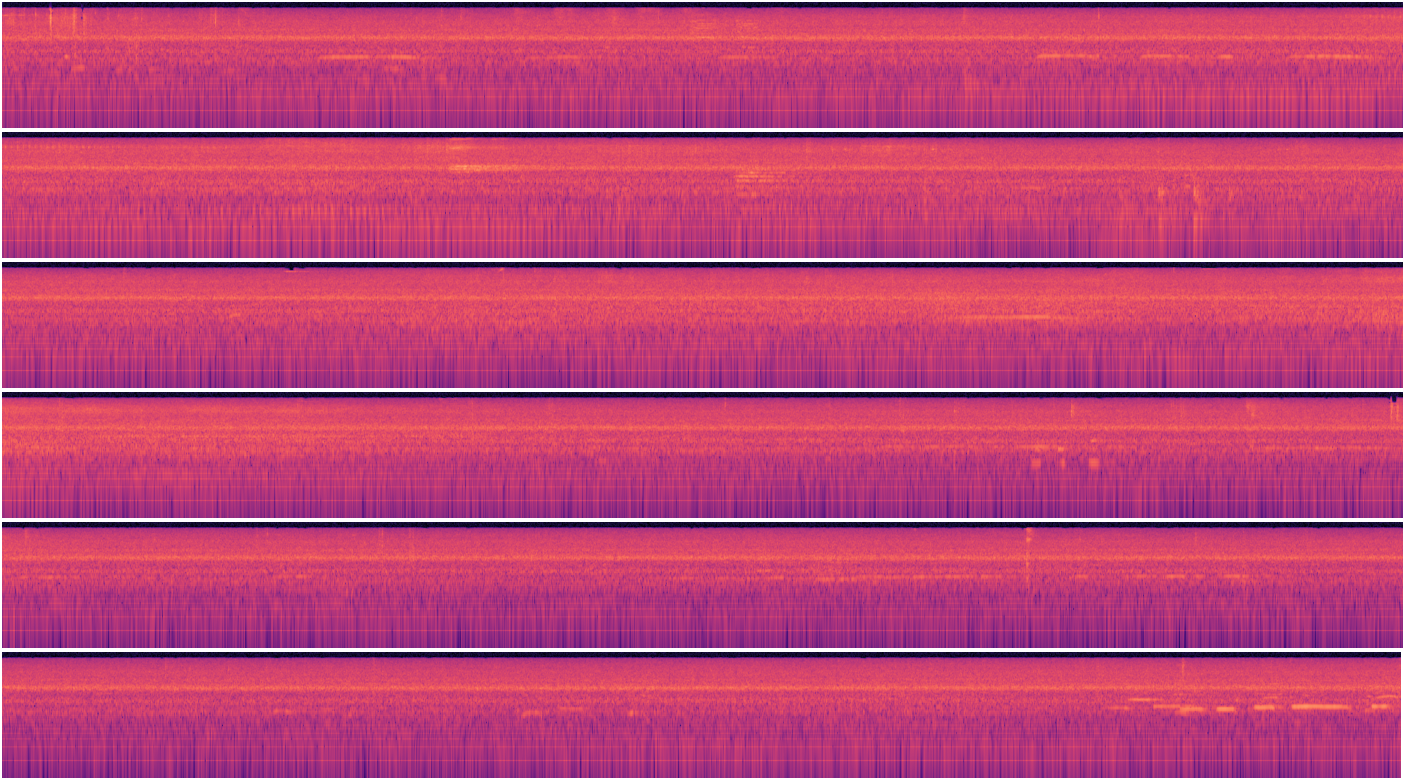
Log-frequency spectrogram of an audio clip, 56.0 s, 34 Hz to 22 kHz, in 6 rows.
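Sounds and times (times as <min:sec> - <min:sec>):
low outdoor background noise: 0:00.0 - 0:56.0.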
